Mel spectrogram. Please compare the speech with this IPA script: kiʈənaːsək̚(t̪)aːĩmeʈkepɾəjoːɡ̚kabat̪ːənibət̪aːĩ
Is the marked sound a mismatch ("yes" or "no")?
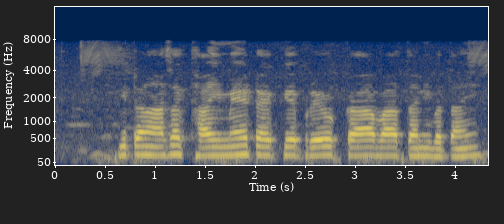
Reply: yes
